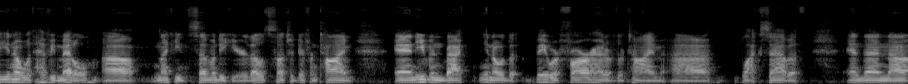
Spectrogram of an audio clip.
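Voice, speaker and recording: A man's voice: low voice, pushed and bright. A young man hosting a music reaction, talking in a hesitant, rambling way with many fillers and restarts. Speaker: music reaction channel host. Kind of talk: casual unscripted commentary.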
